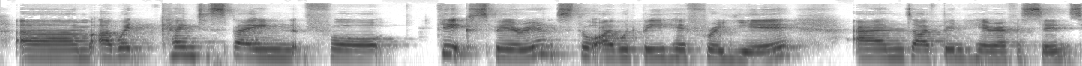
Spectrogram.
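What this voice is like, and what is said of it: English London accent. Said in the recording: “with that English accent ... I, am a, a, Londoner”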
